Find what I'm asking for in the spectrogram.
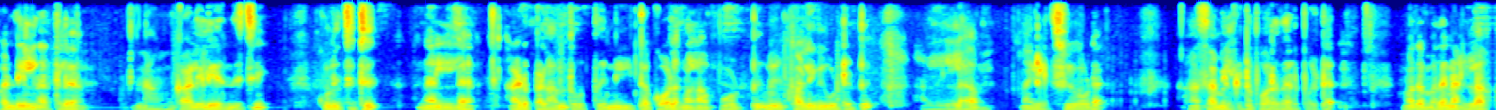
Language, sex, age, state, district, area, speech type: Tamil, female, 45-60, Tamil Nadu, Thoothukudi, rural, spontaneous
